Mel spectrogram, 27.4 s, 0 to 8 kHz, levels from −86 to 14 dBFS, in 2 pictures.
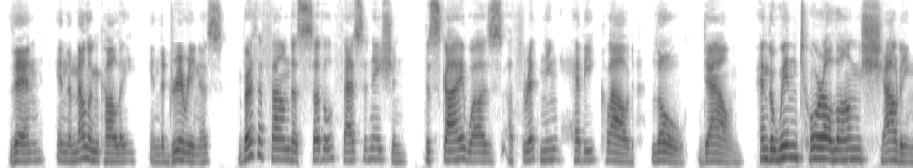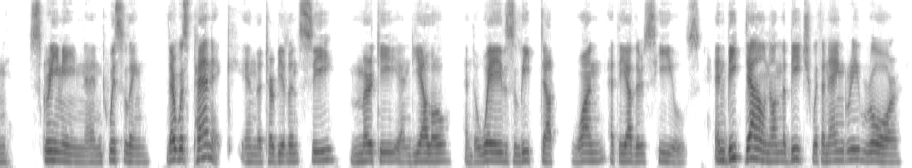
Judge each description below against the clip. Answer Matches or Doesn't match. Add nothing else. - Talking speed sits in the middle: Doesn't match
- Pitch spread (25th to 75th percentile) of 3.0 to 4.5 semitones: Matches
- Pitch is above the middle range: Doesn't match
